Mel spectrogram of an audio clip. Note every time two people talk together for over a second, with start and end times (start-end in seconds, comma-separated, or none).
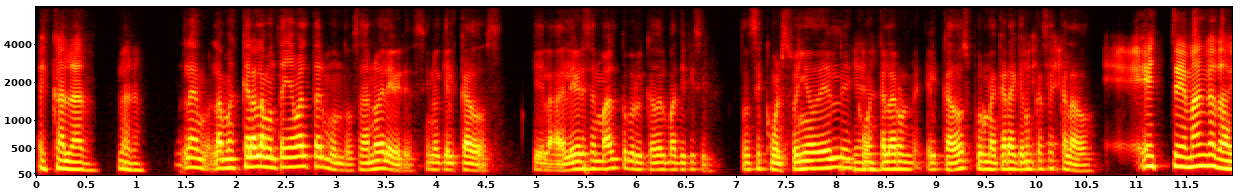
none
